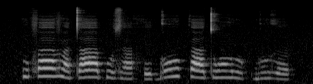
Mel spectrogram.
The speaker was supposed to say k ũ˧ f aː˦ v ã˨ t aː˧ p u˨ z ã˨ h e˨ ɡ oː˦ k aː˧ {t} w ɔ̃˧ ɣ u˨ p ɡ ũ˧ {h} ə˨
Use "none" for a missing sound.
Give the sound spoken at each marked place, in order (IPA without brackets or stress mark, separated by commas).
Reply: t, ɣ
